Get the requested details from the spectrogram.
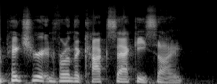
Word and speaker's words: Coxsackie: Cockacackie. Cockacackie. – Coxsackie. Hold on. You don't pronounce the X.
